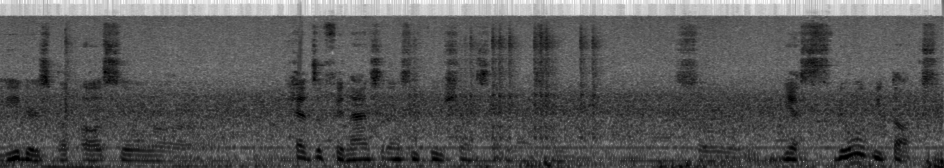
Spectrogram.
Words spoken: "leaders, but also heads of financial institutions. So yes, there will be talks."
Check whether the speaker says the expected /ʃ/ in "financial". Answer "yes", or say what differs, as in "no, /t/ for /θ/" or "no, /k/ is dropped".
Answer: yes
